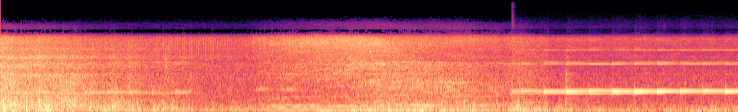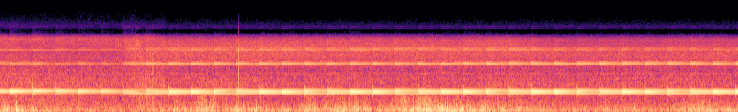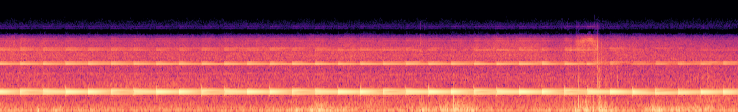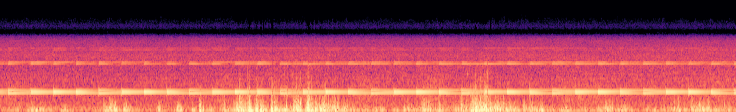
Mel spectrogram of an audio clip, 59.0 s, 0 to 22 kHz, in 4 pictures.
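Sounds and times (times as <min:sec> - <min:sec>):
low rumble: 0:00.0 - 0:25.8
level crossing warning alarm: 0:00.0 - 0:59.0.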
